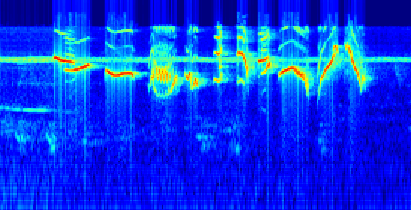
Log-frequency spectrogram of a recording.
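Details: Oriental magpie-robin singing in the morning in the intense 'căng lửa' style: loud whistled notes that slide down, then a rapid run of varied buzzy, warbled phrases, over a steady high thin whine.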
